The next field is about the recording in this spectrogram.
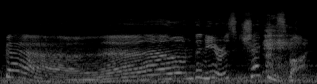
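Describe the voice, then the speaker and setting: Cheery robot guide toy for a game, super slow n formal, pitch all over, music behind. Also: female voice, huge pitch swings, full character voice. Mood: cheerful, polite. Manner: formal, measured, mechanical customer-service phrasing. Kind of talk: scripted game character dialogue.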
